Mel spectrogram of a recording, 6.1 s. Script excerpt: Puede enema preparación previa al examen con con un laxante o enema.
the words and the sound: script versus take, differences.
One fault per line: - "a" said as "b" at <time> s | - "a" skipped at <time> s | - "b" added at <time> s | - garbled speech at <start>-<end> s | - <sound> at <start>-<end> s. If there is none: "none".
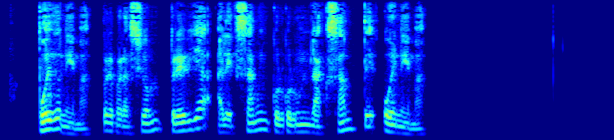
none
